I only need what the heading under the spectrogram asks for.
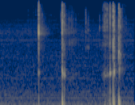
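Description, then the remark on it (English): Crisp crunching as someone bites and chews a crunchy candy, several sharp cracks spaced unevenly, then a quick cluster of crunches near the end. No talking. “Take a bite of one. Take another one. I want to hear it in the microphone.”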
